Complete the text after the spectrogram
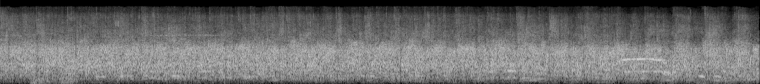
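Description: A small crowd applauds and claps steadily nearby.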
